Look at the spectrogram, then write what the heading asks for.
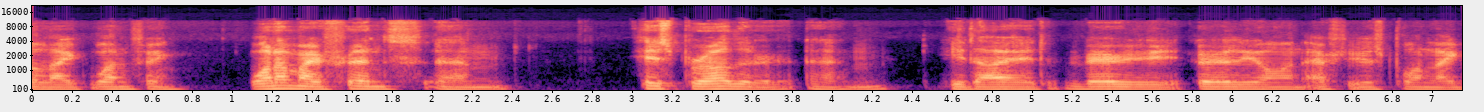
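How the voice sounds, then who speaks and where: A man's voice: on the low side, dry recording. A man from Denmark calling in to a show, speaking hesitantly with lots of fillers as he searches for words. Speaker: caller. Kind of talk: casual call-in conversation.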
